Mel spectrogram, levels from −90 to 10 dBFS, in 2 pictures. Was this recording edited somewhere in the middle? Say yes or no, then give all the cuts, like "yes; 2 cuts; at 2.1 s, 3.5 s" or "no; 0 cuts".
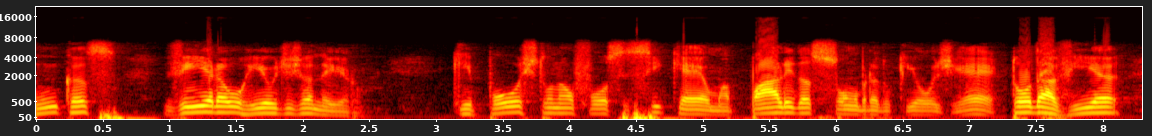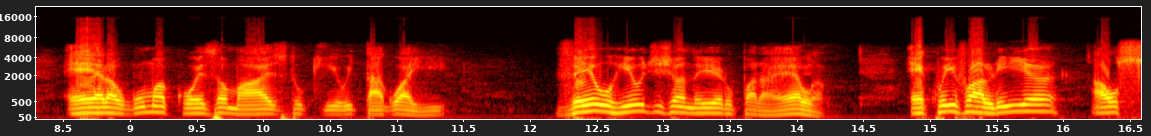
yes; 1 cut; at 7.3 s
